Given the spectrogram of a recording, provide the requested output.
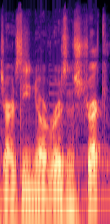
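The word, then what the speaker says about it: Jairzinho Rozenstruik: coming off back-to-back losses to aleister overeem and jarzino rosenstrok and i'm incredibly impressed with myself for pronouncing that right i think the fight is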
